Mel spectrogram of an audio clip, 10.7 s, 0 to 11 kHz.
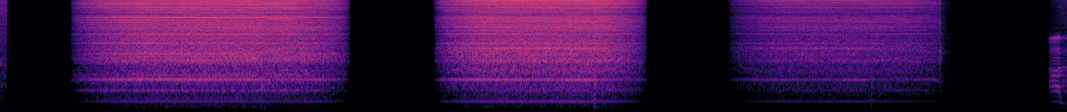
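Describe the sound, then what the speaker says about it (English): A small power drill whirs in three separate bursts of a few seconds each, steady and high-pitched, with short silences between, drilling 1/16-inch pilot holes into soft wood. "I'm going to start off by drilling some 1/16-inch pilot holes."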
